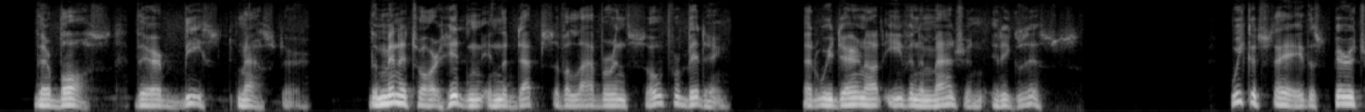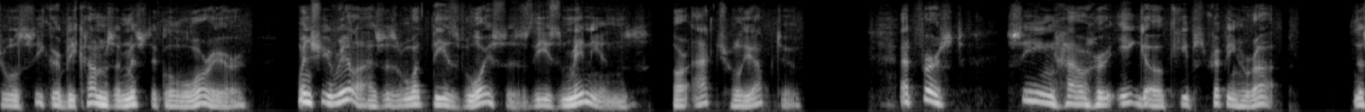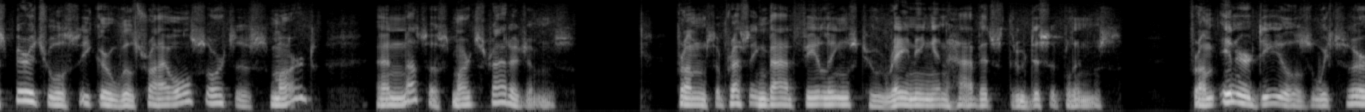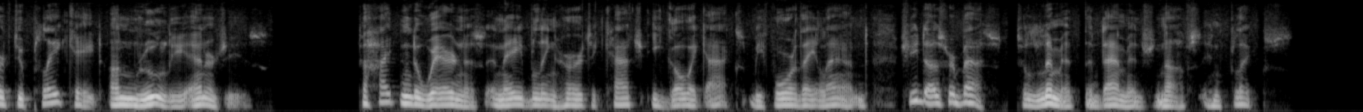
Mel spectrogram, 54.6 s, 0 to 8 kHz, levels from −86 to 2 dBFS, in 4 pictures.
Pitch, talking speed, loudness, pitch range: 120 Hz, 120 wpm, -26 LUFS, 110-140 Hz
